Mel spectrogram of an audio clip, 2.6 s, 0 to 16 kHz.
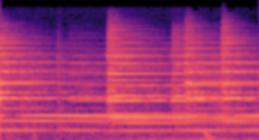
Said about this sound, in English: At 8 p.m., the bells of all the churches in this neighborhood, Trastevere, ring for 10 minutes as a sign of solidarity and prayer for all those suffering from the consequences of the virus.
